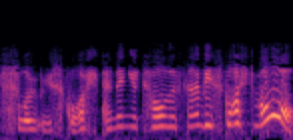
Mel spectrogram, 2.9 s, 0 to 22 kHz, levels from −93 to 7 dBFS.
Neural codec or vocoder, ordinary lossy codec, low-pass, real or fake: none; MP3, 32 kbps; 7.2 kHz; real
